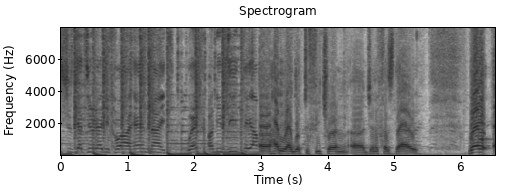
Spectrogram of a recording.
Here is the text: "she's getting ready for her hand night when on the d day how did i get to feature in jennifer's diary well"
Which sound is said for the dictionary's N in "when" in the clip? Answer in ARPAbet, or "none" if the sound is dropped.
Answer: none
